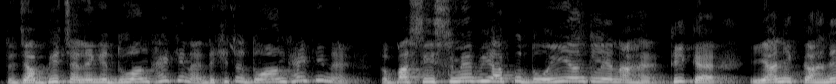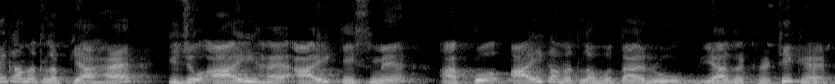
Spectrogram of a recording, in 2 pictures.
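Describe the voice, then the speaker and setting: High-voiced Hindi math tutor, tinny audio. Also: male voice, lively intonation, normal speed, hardly any pauses. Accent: Bihari Hindi. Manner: repetitive, quizzes the viewer, explains step by step. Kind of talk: classroom lecture.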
